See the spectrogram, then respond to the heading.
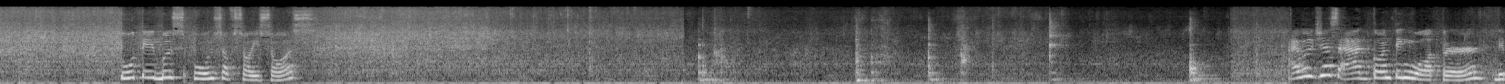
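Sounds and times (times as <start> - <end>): food sizzling in a hot wok: 0.0 - 7.5, 12.3 - 15.0
wooden spatula scraping a pan: 8.6 - 9.8.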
